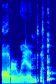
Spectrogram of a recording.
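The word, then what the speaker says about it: Adarlan: is the the kingdom and how it's actually pronounced otter land I hate it yeah otland that's how it's like canonically said yeah in in the in the audio books I say Ad Darlin me too I was I say like aderin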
